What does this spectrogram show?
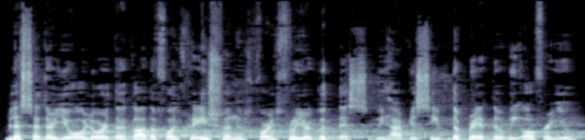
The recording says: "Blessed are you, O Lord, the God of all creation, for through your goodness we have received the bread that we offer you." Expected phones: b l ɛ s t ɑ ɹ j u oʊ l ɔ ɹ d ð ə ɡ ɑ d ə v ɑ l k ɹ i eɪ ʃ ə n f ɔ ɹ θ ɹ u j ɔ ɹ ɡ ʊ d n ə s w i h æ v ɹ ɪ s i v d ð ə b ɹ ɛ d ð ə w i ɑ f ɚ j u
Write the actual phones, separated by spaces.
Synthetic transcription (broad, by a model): b l ɛ s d ɑ ɹ j u oʊ l ɔ ɹ d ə ɡ ɑ d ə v ɑ l k ɹ i eɪ ʃ ə n f ɔ ɹ f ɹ j ɔ ɹ ɡ ʊ d n ə s w i h æ v ɹ ɪ s i v d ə b ɹ ɛ d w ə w ɑ f ɚ j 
